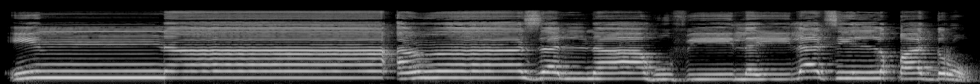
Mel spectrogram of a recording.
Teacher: را کی زیر گر گئی ہے وقف کی صورت میں، را خالی، ما قبل لیٹر خالی اور اس کے پیچھے زبر ہے تو وہ موٹی پڑی جائے گی۔ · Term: را موٹی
